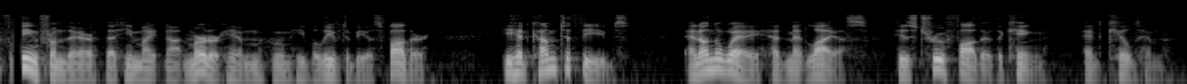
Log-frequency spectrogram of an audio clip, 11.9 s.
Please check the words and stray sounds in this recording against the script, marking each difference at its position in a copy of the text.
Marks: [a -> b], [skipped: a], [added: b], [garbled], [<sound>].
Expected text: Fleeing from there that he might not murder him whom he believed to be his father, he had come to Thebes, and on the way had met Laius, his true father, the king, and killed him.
Fleeing [dropout] from there that he might not murder him whom he believed to be his father, he had come to Thebes, and on the way had met Laius, his true father, the king, and killed him.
